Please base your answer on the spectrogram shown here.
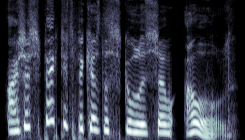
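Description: A showy young wizard, played by a male reader, raised above the reader's usual pitch and stretching out grand, pompous declarations. He sounds theatrical and scheming, with a lively melody. The recording is dry and close. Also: normal speed, no echo, exaggerated voice. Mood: chatty.

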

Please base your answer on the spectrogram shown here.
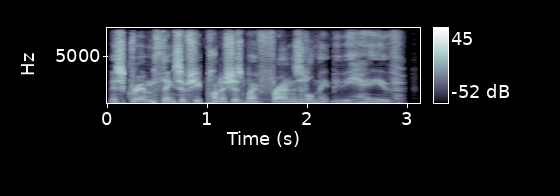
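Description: A man's voice: sits low, moderate pace, no room sound, clean studio sound. A man voicing a headstrong, sullen young schoolgirl witch in a story, defensive and prone to muttering. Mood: apologetic.

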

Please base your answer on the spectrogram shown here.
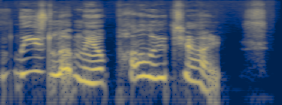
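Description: Audiobook role: earnest young woman in love played by a man, raised pitch, halting delivery, dry recording. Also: expressive, dark tone, no room sound. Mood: pleading. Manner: halting, pleading. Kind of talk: audiobook character voice.

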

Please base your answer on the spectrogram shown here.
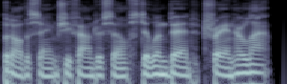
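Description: A man's voice: deep voice, level tone, brisk, no echo, studio quality. A man reading scripted literary fiction as an audiobook narrator.

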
